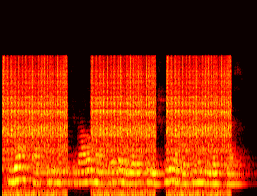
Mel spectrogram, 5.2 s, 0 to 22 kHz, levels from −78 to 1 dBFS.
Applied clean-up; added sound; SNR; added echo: none; Coin (dropping); -3 dB; reverberation time 0.9 s.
